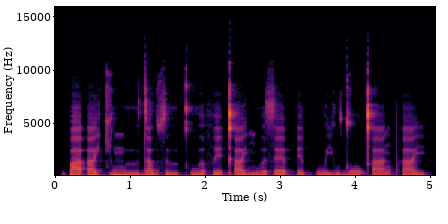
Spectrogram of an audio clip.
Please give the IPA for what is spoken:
pa˧ʔa˩˧jt͡ɕu˧ mɯː˩da˧wsɯː˩˧ kʰu˧ə̯fe˥˨kʰa˧jŋu˩ə̯ sɛː˧˥p̚ʔe˧˥p̚hu˩ju˧˥ doː˧˩kʰaː˧˩ŋpʰa˥˨j

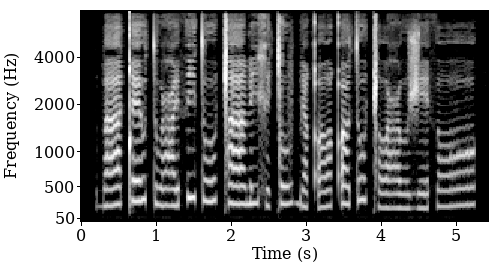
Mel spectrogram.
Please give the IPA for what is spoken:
baː˩˧ǃɛ˧˥u̯tu˩ ʕɪ˩˧θi˥toː˧˥ ǁaː˧ɳi˧xɪ˩ ǀo˧˥v be˩qʼɔː˩˧qʼo˧ to˥ ǁɔ˩ʕʊː˩ ʒe˩θɔː˧˥

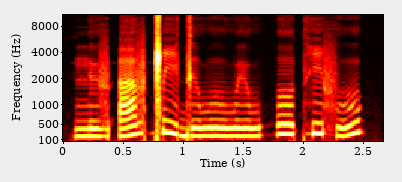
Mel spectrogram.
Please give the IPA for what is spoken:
nʉ˨v ʔa˨˦vǁi˦˨dɨ˨ wu˧wʉ˧w | o˧t̪ʰi˧fu˨˦

